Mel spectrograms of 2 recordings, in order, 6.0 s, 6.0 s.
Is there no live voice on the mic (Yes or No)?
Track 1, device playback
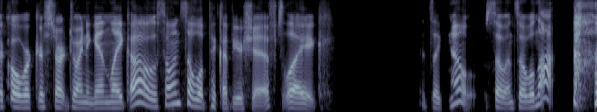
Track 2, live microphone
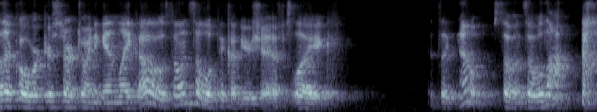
Yes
